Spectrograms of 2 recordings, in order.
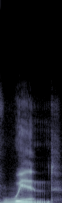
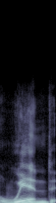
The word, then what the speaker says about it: wind: The natural movement of air is wind, like a gentle breeze. Right, pronounced with a short I sound like sin.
